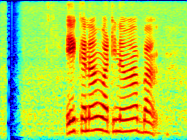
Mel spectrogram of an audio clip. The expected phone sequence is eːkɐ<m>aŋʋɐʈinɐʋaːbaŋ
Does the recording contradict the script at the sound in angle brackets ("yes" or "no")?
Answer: yes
